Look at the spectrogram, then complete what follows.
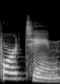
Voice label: "fourteen", female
